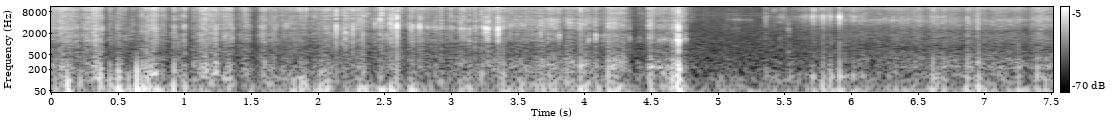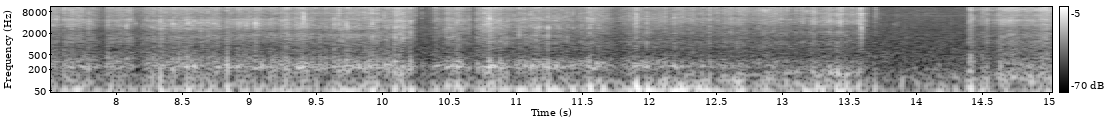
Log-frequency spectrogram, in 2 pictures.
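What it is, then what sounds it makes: Felt backing of a wool embroidered coaster. A bristle paintbrush is brushed across the flat black felt backing of a stack of round wool embroidered coasters with white wool loops at the edge, held in the hand. Steady, soft, scratchy brushing with a faint crackling texture continues throughout, over a constant low rumble, with a few slightly louder strokes near the start.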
